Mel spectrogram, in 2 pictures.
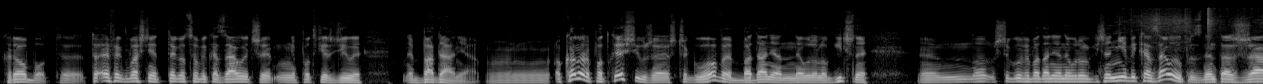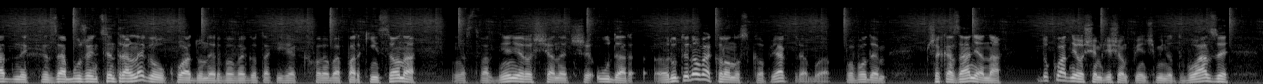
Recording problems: electrical hum; noticeable; from 11 s on; 60 Hz, 20 dB below the speech

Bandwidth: 14.5 kHz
